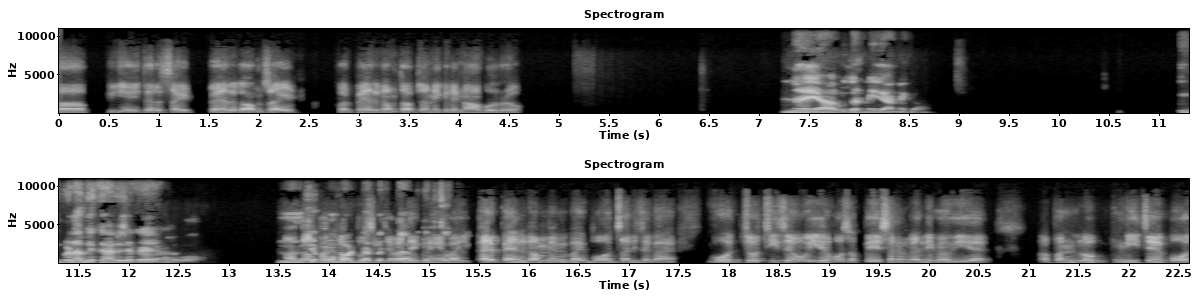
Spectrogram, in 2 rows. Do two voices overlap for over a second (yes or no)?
yes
